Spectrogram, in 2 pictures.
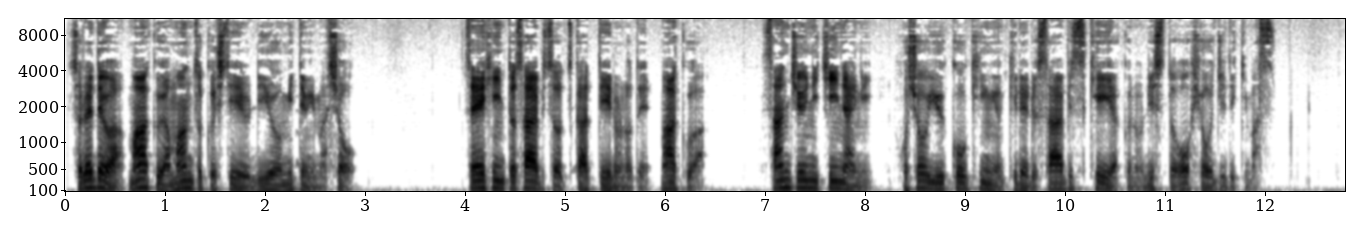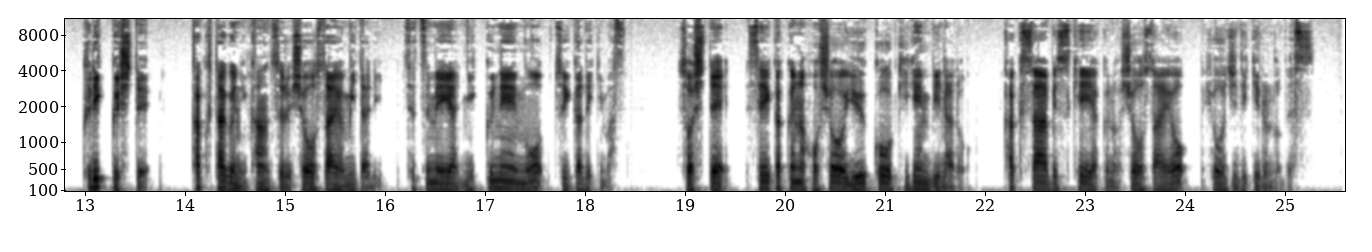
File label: JAPANESE; delltranslations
